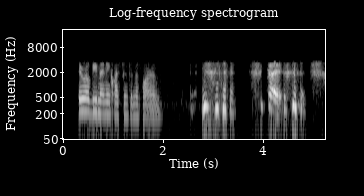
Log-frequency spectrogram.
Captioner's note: laughing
